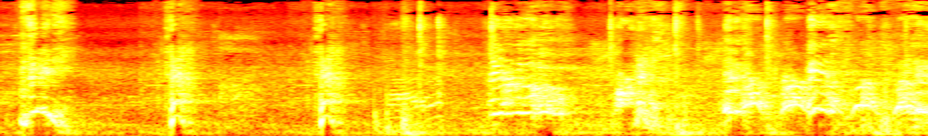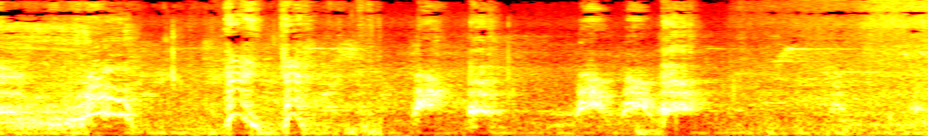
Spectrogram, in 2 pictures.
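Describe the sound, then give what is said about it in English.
A dog barks and yips in repeated bursts, with some whining cries between them, while a man vocalizes along with it, talking to the dog. “I think he's talking to the dog.”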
